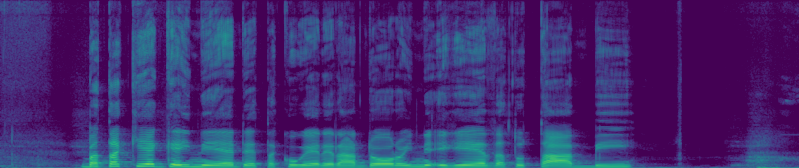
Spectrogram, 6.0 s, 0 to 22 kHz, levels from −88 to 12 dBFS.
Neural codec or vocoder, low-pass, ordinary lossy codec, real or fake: none; none; none; real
